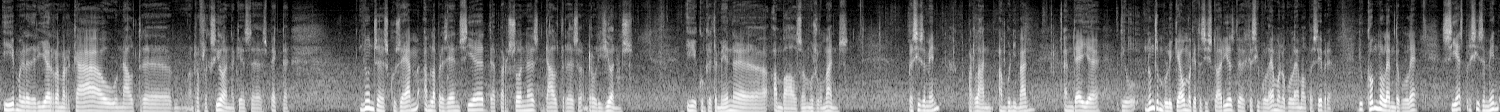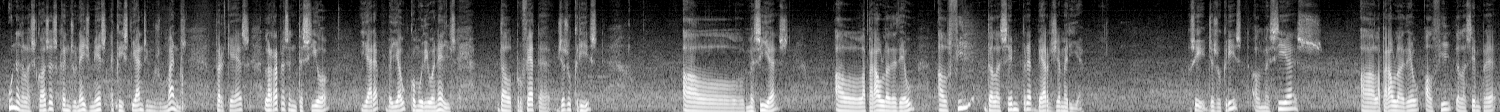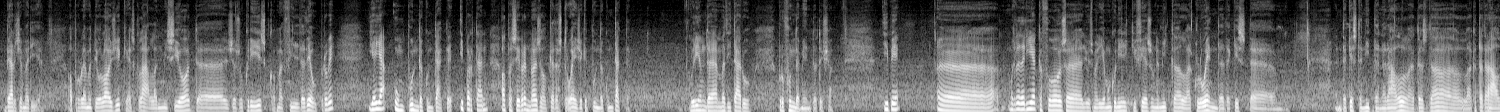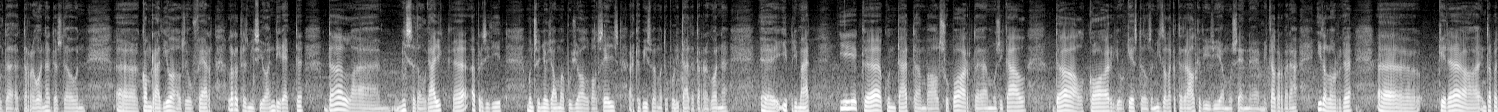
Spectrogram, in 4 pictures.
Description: Final de la transmissió de la missa del gall, des de la Catedral de Tarragona. La respresentació del pessebre. Persones que han intervingut en la celebració. Comiat dels comentaristes, careta de sortida del programa i indicatiu de l'emissora.
Religió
